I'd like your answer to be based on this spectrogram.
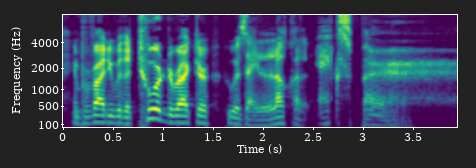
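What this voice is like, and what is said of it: Random put-on accent. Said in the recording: “I have to say local expert in some sort of random accent.”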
